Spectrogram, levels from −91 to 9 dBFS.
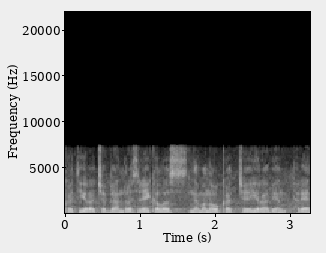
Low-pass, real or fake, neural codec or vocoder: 7.2 kHz; real; none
